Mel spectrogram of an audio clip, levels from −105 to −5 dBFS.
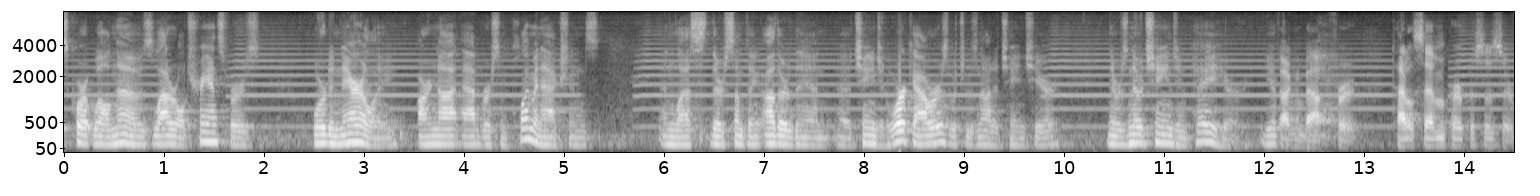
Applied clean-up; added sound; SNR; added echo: none; Trumpet; 16 dB; none.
